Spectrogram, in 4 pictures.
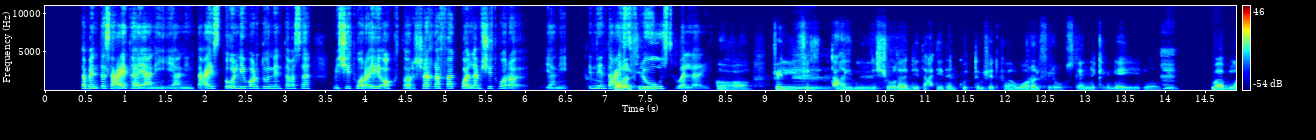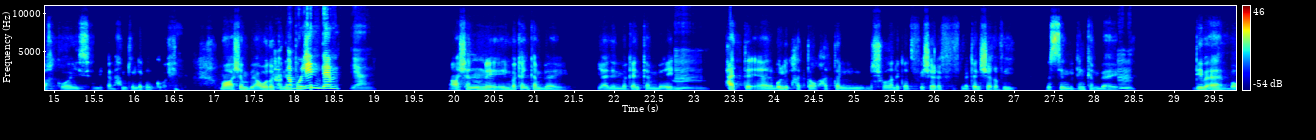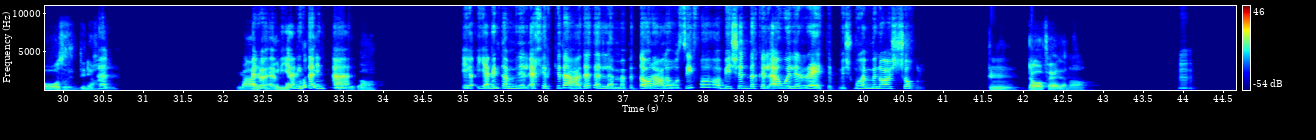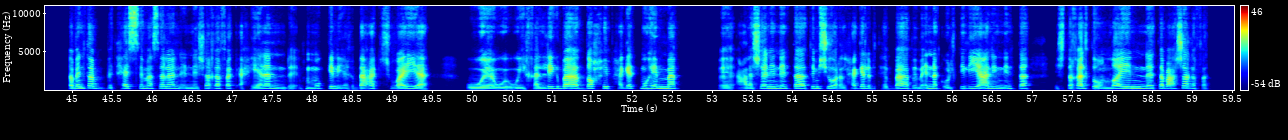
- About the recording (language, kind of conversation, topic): Arabic, podcast, إزاي تختار بين شغفك وبين مرتب أعلى؟
- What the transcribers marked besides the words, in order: laughing while speaking: "كوي"; other background noise; scoff; in English: "online"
